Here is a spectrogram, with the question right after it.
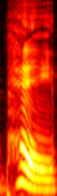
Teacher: There are the aspirated P as in pay that exists in English as well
